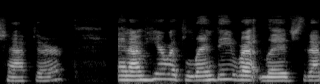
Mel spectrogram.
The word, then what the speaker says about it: Lyndy Rutledge: craft mid state chapter and i'm here with lindy rutledge did i pronounce that right yes okay creator of firefly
